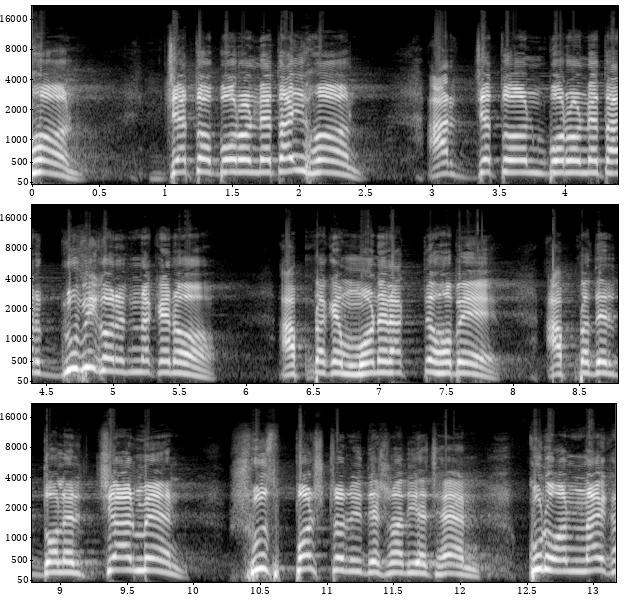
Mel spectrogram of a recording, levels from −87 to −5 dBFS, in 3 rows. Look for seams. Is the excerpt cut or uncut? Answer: uncut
